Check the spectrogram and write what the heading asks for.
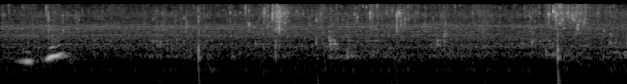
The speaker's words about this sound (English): I do enjoy the feeling of the water running over my face, over my hair.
